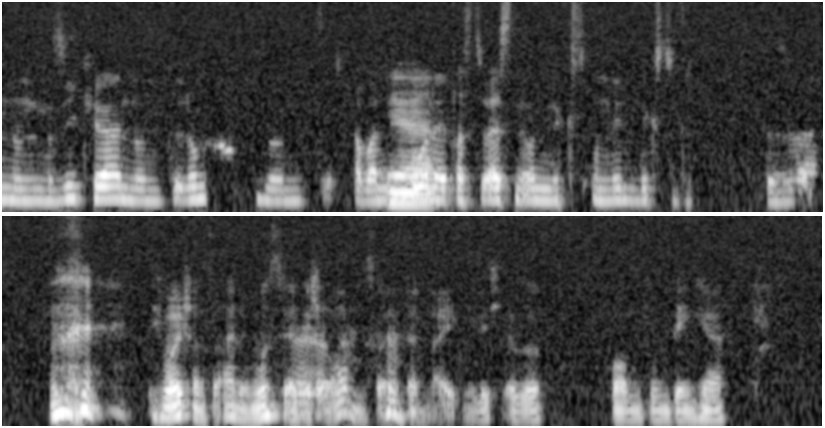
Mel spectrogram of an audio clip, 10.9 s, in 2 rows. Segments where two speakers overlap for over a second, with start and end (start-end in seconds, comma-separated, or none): none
